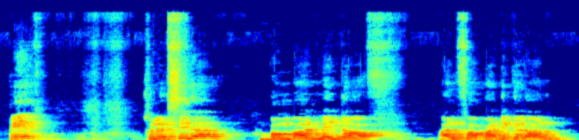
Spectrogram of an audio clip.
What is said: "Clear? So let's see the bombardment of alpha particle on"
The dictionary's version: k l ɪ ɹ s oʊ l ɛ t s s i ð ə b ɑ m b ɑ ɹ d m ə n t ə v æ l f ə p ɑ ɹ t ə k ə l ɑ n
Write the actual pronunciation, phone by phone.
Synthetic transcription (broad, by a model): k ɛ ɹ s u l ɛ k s s i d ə b ɑ m b ɑ ɹ d m ə n t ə p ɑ l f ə p ɑ ɹ t ə k ə l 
